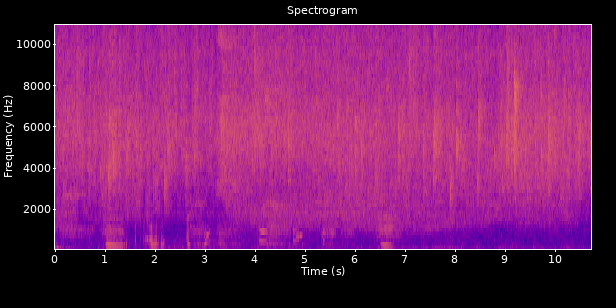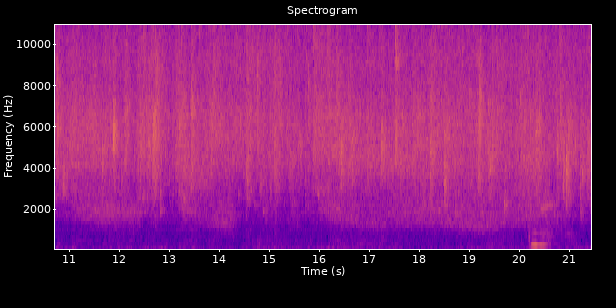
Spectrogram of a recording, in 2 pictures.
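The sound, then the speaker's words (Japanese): A shower sprays water to rinse someone's hair in a steady, fairly faint hiss that runs throughout, with slight shifts in texture as the spray moves. No voices are heard. “しっかりと入念にシャワーを当てて、”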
